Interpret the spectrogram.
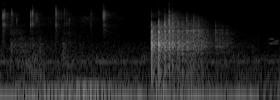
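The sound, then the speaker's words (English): Two dice clatter onto a hard surface, giving a sudden bright rattle that fades over about a second. Light clicking taps come before it, and no one speaks. “Is that both dice?”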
